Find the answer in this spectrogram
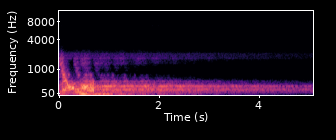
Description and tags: there is a long tune what i made it with absynth synthesiser and i cut it to detached sounds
